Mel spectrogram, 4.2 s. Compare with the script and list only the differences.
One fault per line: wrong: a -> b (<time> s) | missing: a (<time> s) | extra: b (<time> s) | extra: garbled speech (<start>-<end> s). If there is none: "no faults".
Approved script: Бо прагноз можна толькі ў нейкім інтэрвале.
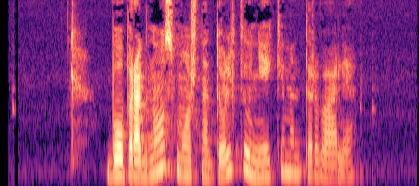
no faults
